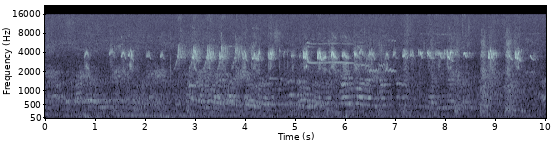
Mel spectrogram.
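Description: Asian green bee-eater giving quick, high, trilled chirps in rapid runs, repeated through the clip, over murmuring voices and background noise.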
